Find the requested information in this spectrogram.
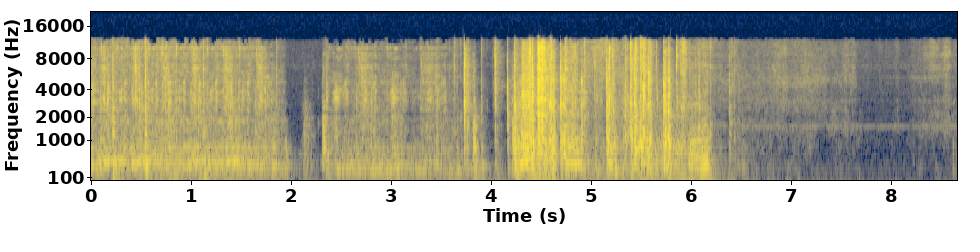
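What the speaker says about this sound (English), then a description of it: "I'm just stitching right on the very edge." Sewing machine stitching along the very edge of a fabric scrunchie: rapid, loud mechanical whirring in bursts with short pauses, then the run stops and only a faint hum remains.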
